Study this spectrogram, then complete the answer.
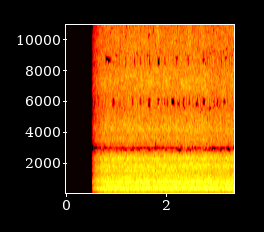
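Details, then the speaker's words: Kenmore Elite Oasis HE front-load washer in spin cycle, circuit board previously replaced under warranty for an F code: loud steady jet-engine-like roar, still washes normally; cause unknown. "our Kenmore Elite Oasis H washing machine making a loud noise like a jet engine getting ready to take off as it spins the wash is normal"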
